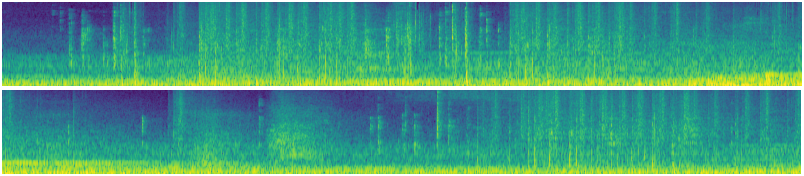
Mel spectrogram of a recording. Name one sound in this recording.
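Armoured footsteps thud on stone floors.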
